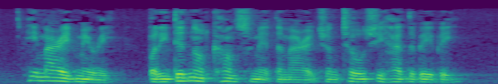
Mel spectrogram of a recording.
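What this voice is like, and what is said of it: Lilting Irish accent. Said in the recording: “beautiful lilting Irish accent”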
